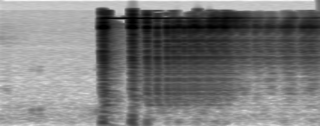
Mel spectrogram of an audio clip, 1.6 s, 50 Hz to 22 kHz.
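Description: A 1941 copper cent is dropped to check for the ring a copper coin should have. It strikes three times in quick succession, and a bright, high-pitched metallic ring follows. The coin gives the clear ring expected of copper.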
